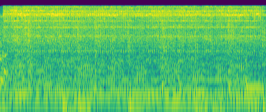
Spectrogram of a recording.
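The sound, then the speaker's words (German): A pneumatic jackhammer breaking up tiles and concrete keeps up a loud, continuous rattling hammer from start to finish, with a low, shifting mechanical drone beneath. “Sie haben noch keinen Presslufthammer? Sie brauchen einen Presslufthammer. Löst Fliesen, löst Beton, löst Verspannungen, löst Probleme.”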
